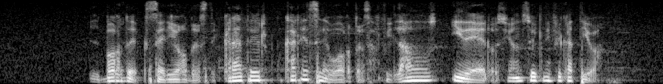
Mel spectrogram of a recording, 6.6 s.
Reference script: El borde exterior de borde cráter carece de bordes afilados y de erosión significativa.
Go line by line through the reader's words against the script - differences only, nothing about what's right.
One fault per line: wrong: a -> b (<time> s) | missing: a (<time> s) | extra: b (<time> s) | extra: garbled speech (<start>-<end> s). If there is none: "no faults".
wrong: borde -> este (2.0 s)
